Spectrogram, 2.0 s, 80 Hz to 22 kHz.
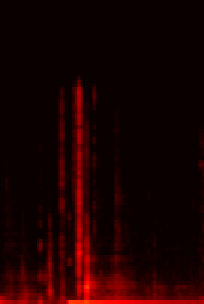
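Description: Sonic Pi's kalimba synth playing a single middle C (MIDI note 60), which starts about two-thirds of a second in and slowly dies away. It is very low in volume at the synth's default amplitude of one.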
